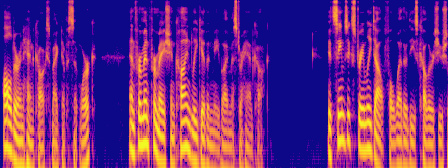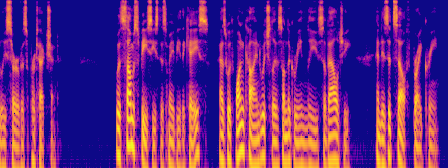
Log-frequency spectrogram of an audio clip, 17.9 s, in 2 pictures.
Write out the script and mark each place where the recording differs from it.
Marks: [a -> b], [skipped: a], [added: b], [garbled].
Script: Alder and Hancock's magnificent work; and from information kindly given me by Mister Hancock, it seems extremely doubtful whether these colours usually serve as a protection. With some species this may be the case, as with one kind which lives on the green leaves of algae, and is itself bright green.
Alder and Hancock's magnificent work; and from information kindly given me by Mister Hancock, it seems extremely doubtful whether these colours usually serve as a protection. With some species this may be the case, as with one kind which lives on the green leaves of algae, and is itself bright green.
